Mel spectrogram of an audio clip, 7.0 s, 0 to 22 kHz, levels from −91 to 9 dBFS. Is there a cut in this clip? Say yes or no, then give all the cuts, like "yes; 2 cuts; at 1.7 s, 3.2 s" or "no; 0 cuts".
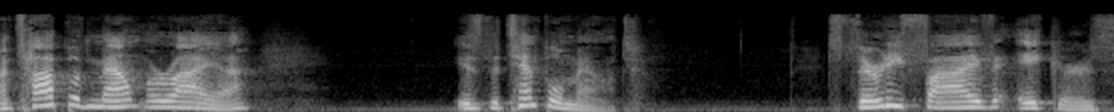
no; 0 cuts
